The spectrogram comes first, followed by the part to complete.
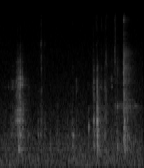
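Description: A few faint clicks and scrapes of small plastic jumper-wire connectors being pushed onto the header pins of a USBasp programmer board.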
